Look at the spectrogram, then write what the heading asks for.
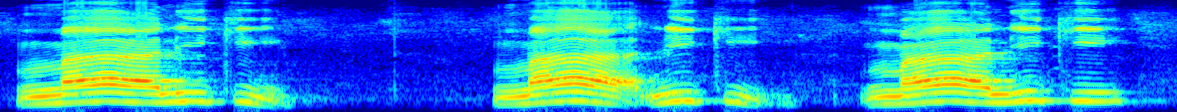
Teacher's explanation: اس کو ملکی نہیں پڑھیں گے، میم کو کھینچیں گے، کھڑا زبر ہے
